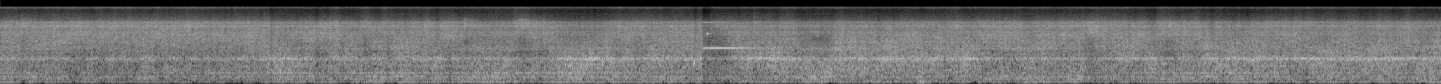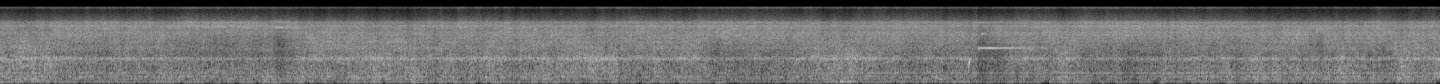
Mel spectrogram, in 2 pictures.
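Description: An air blower running steadily: a loud, even hiss of rushing air with a faint steady whine under it. Two brief high blips sound, one about seven seconds in and one near the end.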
